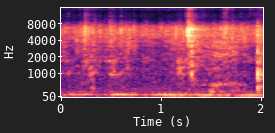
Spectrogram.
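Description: Faint crinkling and rustling of plastic bubble wrap as fingers pick at and pull it, with one brief louder crackle about a second and a quarter in.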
